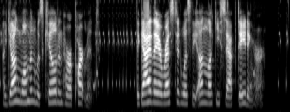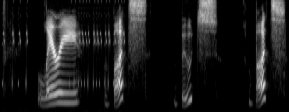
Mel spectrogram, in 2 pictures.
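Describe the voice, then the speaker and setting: A woman's voice: high voice, slow pace, pauses often, bright, forceful tone, slight background noise, full character voice. A woman voicing a nervous young male defense lawyer in a game playthrough, stammering and hesitant. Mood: narrating.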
